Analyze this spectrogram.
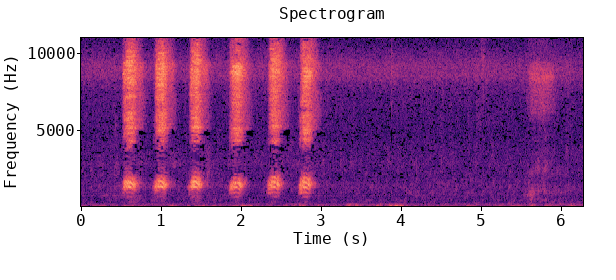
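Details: A common raven gives six rasping caws in quick succession, then falls quiet apart from faint background rustles.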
